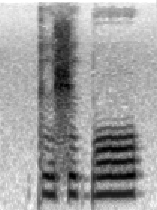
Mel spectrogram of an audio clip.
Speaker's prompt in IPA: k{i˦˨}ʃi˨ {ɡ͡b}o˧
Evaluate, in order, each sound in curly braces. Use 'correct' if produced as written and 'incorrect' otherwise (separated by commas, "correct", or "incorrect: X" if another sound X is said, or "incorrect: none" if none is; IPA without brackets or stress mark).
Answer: incorrect: i˨, correct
